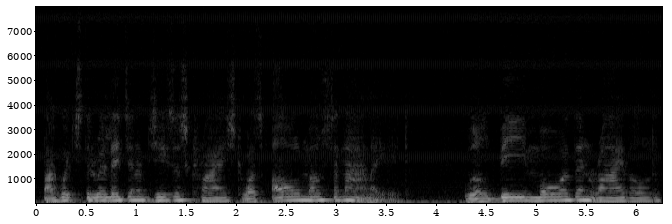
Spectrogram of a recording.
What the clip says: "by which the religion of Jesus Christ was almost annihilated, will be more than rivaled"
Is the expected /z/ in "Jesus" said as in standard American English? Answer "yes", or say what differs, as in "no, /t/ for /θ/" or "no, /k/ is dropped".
yes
